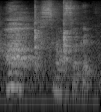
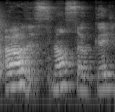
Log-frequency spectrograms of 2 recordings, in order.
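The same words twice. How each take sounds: First: Sighing, breathy over the scent; savoring a smell. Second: Delighted sniff of product; savoring a smell. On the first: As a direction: sigh with pleasure at the smell. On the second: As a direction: relish the scent. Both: Real, not acted. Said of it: "That was an aggressive smell".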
